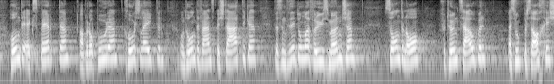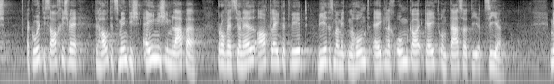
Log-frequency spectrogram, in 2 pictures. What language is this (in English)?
Swiss German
